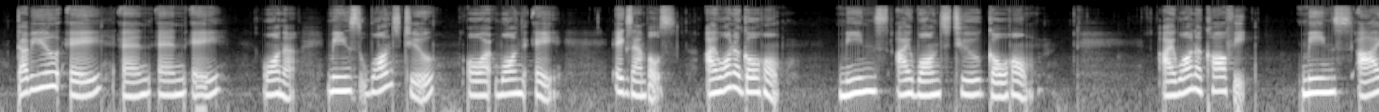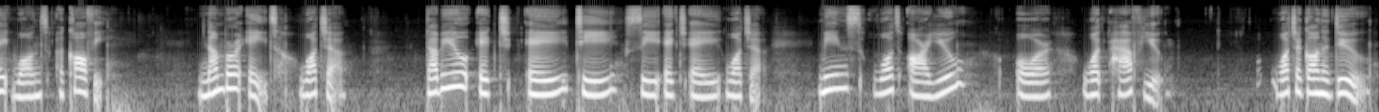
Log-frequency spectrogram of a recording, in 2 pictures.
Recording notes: I am not sure if you can hear the howling sound of the wind. It is really windy today. I live on the top floor and I feel that the wind is going to blow the roof off this building.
